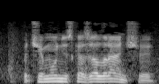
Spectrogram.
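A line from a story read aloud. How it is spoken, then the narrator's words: Sharp question. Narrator (Russian): резко спросил Эдгар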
